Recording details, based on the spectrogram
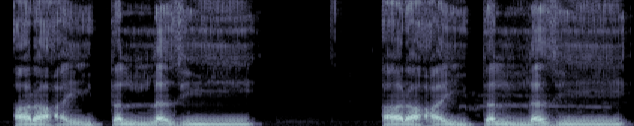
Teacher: آرائی، آرائی، آرائی بھی نہیں پڑھیں گے، آرائیت الذی، آرائیت الذی، تا کو لام کے ساتھ ملا رہے ہیں کیونکہ لام پر شد ہے اور پیچھے جو الف ہے وہ خالی ہے، اس کو چھوڑ دیں گے اور لام کو پڑھیں گے۔ لام جو ہے یہ 2 بار پڑھی جائے گی، اپنی زبر کے ساتھ بھی پڑھی جائے گی اور تا کے ساتھ بھی پیچھے ملا کر پڑھی جائے گی۔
